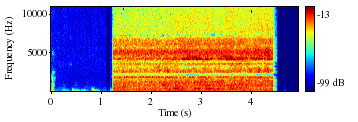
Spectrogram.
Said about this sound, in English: Oh, I hear crickets. It makes me just like want a nice summer night.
